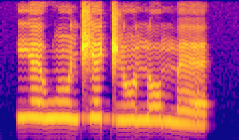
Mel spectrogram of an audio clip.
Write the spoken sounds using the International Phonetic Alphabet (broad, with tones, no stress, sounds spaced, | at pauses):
j ɛ˦ w ɔ̃˦ d͡ʒ ɛ˦ d͡ʒ ɔ̃˧ n ɔ˧ m ɛ˨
